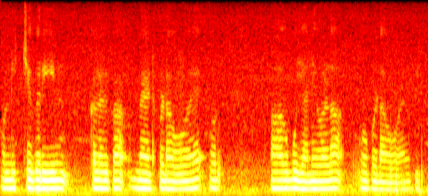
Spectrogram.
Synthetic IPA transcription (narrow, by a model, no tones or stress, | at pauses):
ɔːɾnɪt͡ʃeɡəɾiːn | kɐləɾkamɛːʈʰpɐɽaɦoaɦɛɔːɾ | aːɡbud͡ʒaːneʋaːlaopɐɽaɦoaɦɛbi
